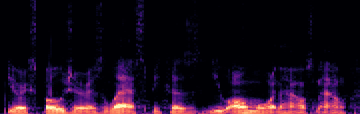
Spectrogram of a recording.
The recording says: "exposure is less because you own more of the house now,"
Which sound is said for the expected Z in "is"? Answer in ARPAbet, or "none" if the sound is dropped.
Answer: Z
